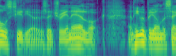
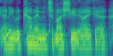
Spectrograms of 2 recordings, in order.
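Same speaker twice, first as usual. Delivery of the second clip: usual speaking voice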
